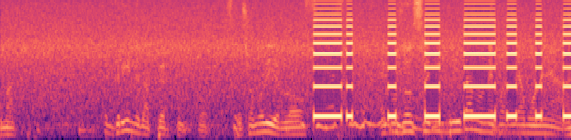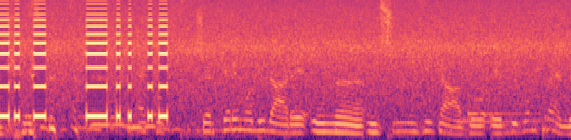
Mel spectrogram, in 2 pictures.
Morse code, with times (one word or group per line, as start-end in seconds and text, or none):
none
